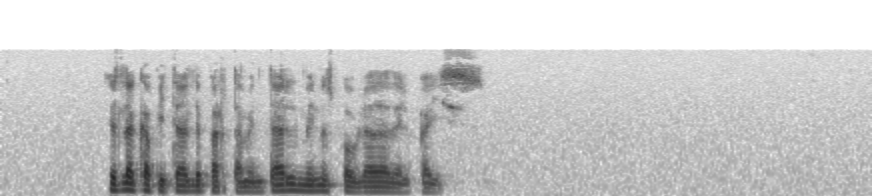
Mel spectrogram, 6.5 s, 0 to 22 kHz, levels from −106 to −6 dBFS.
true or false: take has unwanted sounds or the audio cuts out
false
